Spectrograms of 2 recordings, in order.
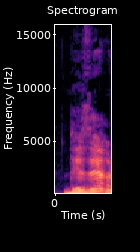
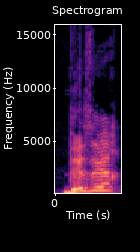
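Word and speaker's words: desert: நான் ஏற்கனவே உங்களுக்கு சொல்லியிருக்கிறேன், 1 எஸ் வந்தால் அது அழுத்தமாகவும், 2 எஸ் வந்தால் அது மென்மையாகவும் உச்சரிக்கப்படும். ஆகவே டெசேர் என்று சொன்னால் பாலைவனம், டெசேர் என்று சொன்னால் சாப்பாட்டுக்கு பின் உண்ணும் இனிப்பு வகை என்று சொல்லலாம்.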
